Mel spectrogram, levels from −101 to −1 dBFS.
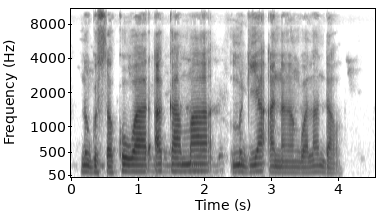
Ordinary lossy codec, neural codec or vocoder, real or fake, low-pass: Opus, 24 kbps; none; real; 9.9 kHz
